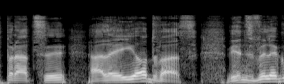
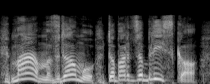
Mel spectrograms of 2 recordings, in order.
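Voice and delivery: much higher, lightly voiced eager girl; quick, keen child answering; eager little girl; 12 semitones higher than usual. A narrator's reading.

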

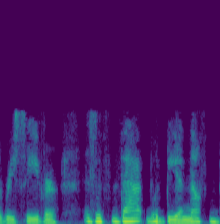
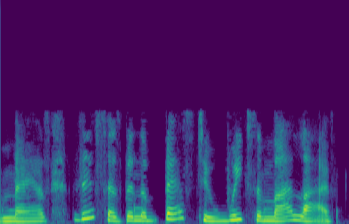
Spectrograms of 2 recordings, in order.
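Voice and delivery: gushing southern belle; 8 semitones higher, 6 dB louder than usual. A narrator's reading. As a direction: play the Southern belle for the crowd. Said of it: "she's gone all southern".

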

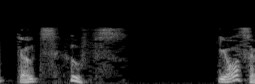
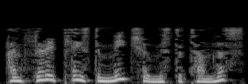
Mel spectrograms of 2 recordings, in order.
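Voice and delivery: put-on young girl voice; 7 semitones higher than usual. Lucy greets Tumnus.

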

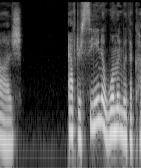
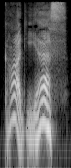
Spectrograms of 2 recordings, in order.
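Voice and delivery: a touch of a moan; 3 semitones higher than usual. A narrator's reading. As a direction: say it as a mild, pleasured moan. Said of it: "I moaned".

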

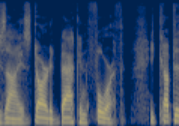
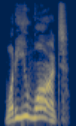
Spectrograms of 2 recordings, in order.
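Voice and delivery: terrified cry; 12 semitones higher, 5 dB louder than usual. Acted. Manny cornered by the snake.

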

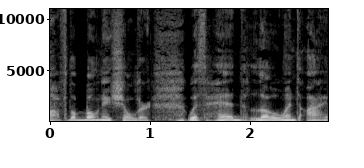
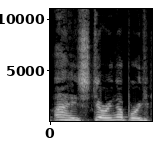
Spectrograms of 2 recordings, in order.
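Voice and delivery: plain reading voice

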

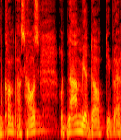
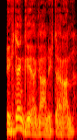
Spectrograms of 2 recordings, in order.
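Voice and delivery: plain reading voice

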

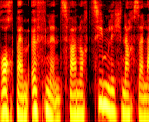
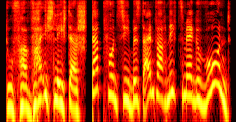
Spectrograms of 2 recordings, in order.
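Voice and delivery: playful teasing, higher voice; teasing joke; 7 semitones higher than usual. A narrator's reading. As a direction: rib a friend cheerfully. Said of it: "scherzte sie".

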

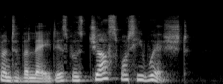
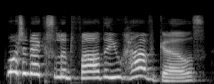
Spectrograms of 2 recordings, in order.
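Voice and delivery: high, loud, gushing matron; rapturous mother; 10 semitones higher, 7 dB louder than usual. A narrator's reading. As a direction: gush to your daughters, pitched up.

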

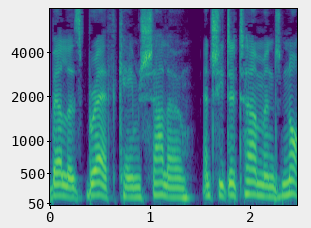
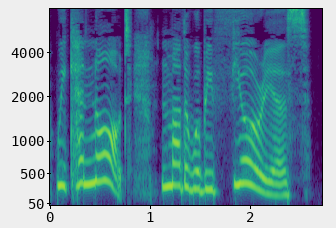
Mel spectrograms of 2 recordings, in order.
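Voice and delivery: high, loud pleading; panicked; 11 semitones higher, 4 dB louder than usual. Acted. Girl protesting in panic.

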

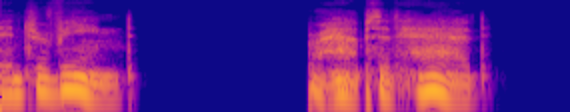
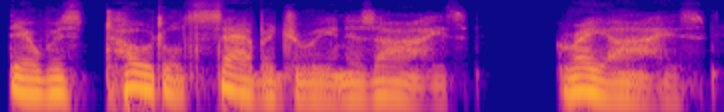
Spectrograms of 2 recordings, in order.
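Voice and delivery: plain reading voice

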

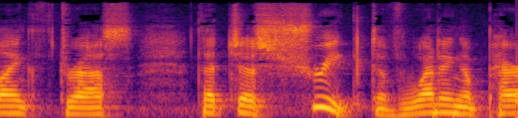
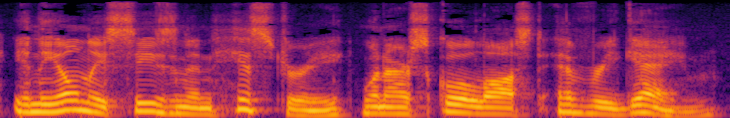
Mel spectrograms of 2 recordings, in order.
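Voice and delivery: ordinary delivery, nothing marked

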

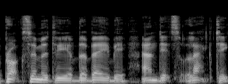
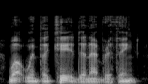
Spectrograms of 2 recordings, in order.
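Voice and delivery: usual speaking voice

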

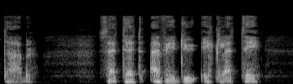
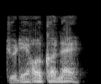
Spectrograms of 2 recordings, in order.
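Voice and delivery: loud, high, pressing question; angry demand; 7 semitones higher, 6 dB louder than usual. A narrator's reading. Pastor confronting the captive with icons, angry demand. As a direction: press him for an answer.

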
